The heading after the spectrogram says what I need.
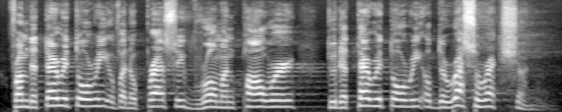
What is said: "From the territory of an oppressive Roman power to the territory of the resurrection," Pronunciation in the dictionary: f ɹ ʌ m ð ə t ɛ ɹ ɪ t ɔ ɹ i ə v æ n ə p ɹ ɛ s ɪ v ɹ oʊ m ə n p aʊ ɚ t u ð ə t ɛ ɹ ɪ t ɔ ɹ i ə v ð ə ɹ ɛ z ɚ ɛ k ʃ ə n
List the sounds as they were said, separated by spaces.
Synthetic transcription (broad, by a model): f ɹ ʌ m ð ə t ɛ ɹ ɪ t ɔ ɹ i ə v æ n ə p ɹ ɛ s ɪ v ɹ oʊ m ə n p aʊ ɚ t u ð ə t ɛ ɹ ɪ t ɔ ɹ i ə v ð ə ɹ ɛ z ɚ ɛ k ʃ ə n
